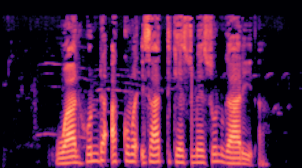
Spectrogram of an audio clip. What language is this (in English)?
Oromo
